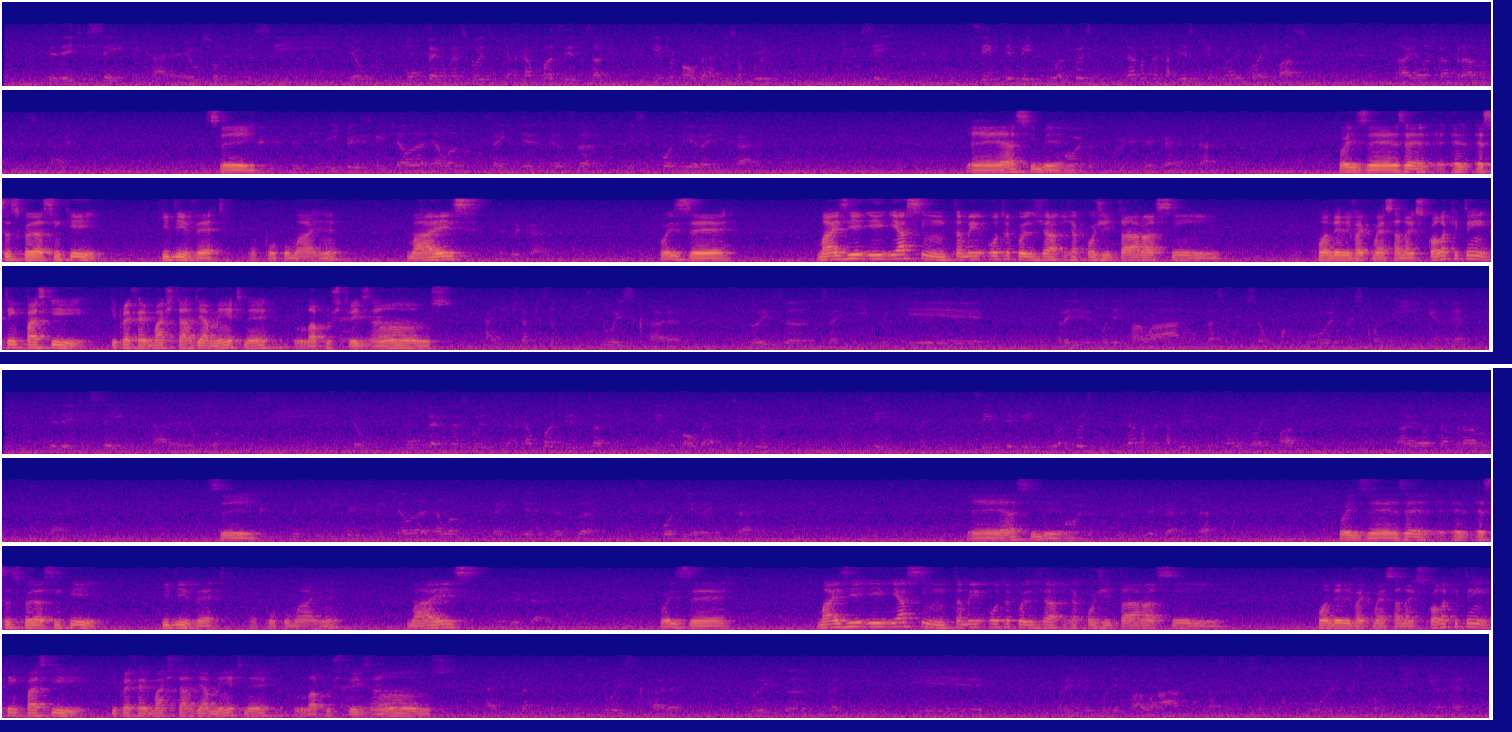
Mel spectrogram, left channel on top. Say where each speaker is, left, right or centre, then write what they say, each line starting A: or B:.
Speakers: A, on the left (about 50°); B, on the left (about 80°).
A: sei desde sempre, cara. Eu sou muito assim, eu vou, pego minhas coisas e já acabo fazendo, sabe? Nem é por maldade, é só por, tipo assim, por sempre ter feito as coisas que me dá na cabeça, eu quero lá e vou lá e faço. Aí ela fica brava com isso, cara.
B: sei.
A: Infelizmente, infelizmente ela, ela não consegue ter essa, esse poder aí, cara.
B: É
A: Mas
B: assim
A: é muito
B: mesmo.
A: boa essa figurinha, cara.
B: Pois é, essa- é- é- essas coisas assim que, que diverte um pouco mais, né? Mas,
A: Ah, tem que ser, né, cara?
B: pois é. Mas e, e- e assim, também outra coisa já, já cogitaram assim, quando ele vai começar na escola, que tem, tem pais que, que preferem mais
A: Aham.
B: tardiamente, né? Lá para os
A: É,
B: três anos.
A: a gente tá pensando uns dois, cara. Uns dois anos aí, porque para ele poder falar, contar se aconteceu alguma coisa na escolinha, né?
